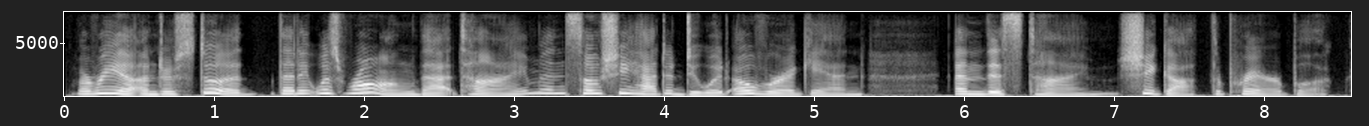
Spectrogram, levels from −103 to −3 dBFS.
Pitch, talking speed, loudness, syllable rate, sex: 230 Hz, 175 wpm, -18 LUFS, 3.9 syllables/s, female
